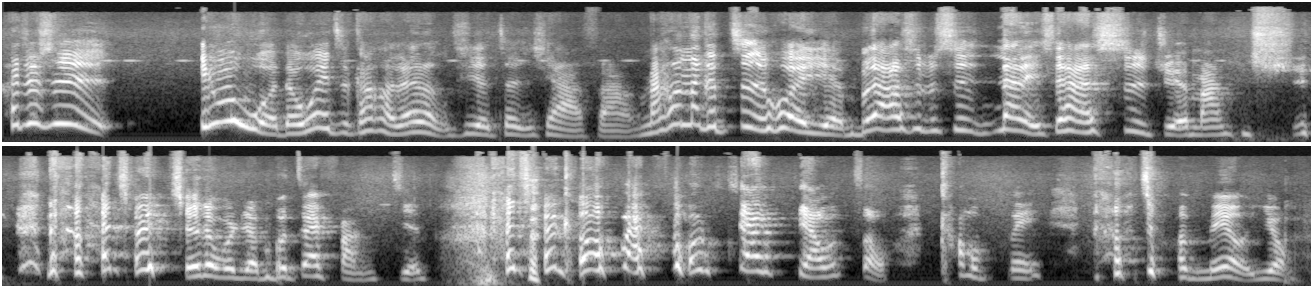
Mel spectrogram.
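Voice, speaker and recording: Female podcast host, Taiwanese Mandarin accent, quick casual chatter, very swingy intonation, playful teasing. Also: high voice, sing-song, no room sound. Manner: playful, teasing, often laughing. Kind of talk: casual chat, animated anecdotes.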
